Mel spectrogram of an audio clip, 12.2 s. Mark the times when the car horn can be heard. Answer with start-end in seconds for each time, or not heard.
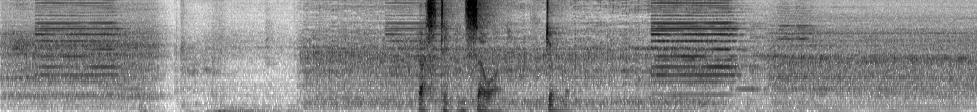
0.4-1.9, 4.8-5.5, 8.1-10.2.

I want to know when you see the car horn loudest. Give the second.
9 s.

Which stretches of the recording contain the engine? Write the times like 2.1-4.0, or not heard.
0.0-12.1.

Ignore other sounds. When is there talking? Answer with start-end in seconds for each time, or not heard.
5.2-7.2.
